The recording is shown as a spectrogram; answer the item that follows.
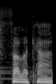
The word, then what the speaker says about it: Féileacán: The full name is pronounced as Féileacán and Cú, and that's a bastardization of Old Irish, so...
